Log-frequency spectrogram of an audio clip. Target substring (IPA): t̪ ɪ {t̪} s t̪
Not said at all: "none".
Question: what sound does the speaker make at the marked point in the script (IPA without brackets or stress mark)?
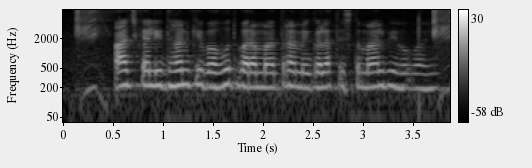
none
